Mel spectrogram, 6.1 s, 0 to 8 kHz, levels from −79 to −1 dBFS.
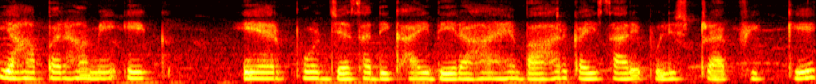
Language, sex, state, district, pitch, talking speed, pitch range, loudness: Hindi, female, Chhattisgarh, Bilaspur, 215 Hz, 155 wpm, 205-220 Hz, -18 LUFS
